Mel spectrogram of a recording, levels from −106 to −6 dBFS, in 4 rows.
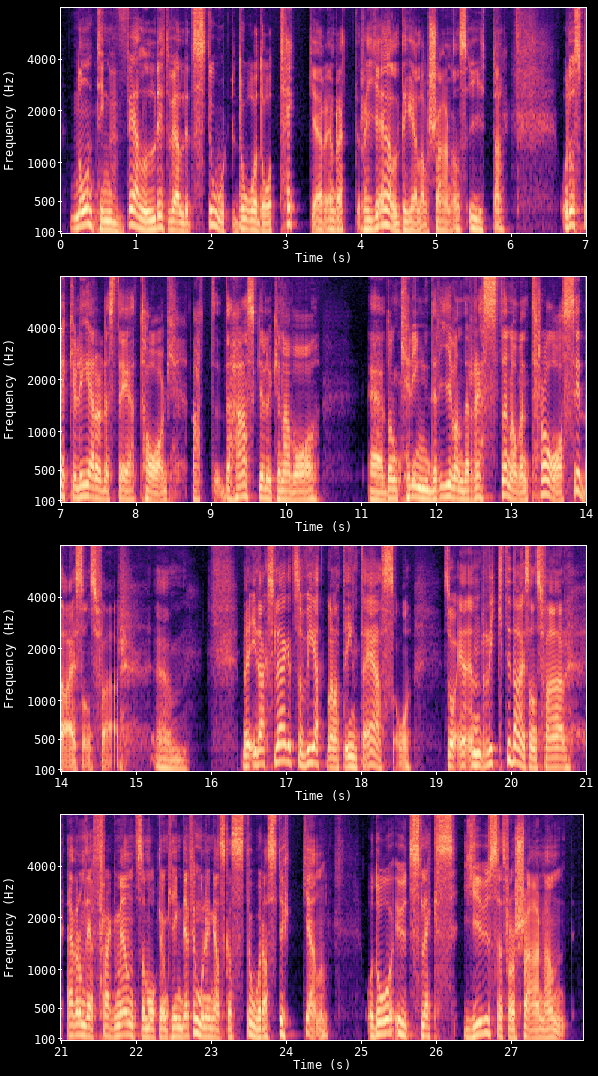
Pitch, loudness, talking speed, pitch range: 135 Hz, -14 LUFS, 150 wpm, 120-155 Hz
